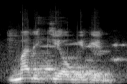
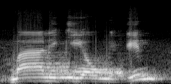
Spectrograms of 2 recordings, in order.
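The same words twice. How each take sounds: First: The first vowel of Maliki is kept short. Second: The first vowel of Maliki is drawn out long. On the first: Allah is the king of the Day of Judgement. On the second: Allah is the owner of the Day of Judgement.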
